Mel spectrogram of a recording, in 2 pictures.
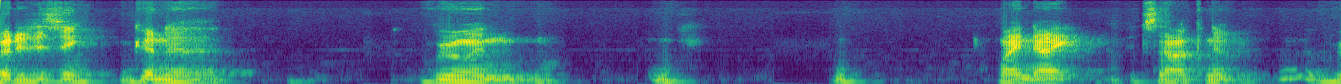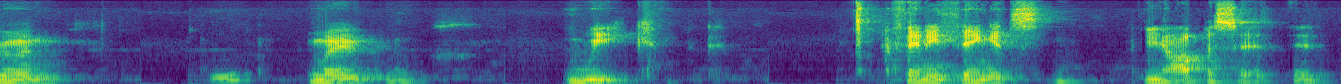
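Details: Adult male with a lifelong stutter, speaking in a conversation; stuttering.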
